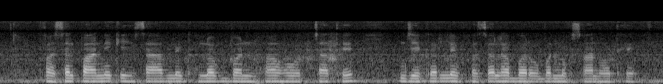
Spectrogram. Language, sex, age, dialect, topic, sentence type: Chhattisgarhi, male, 18-24, Central, agriculture, statement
